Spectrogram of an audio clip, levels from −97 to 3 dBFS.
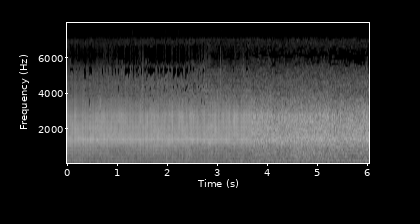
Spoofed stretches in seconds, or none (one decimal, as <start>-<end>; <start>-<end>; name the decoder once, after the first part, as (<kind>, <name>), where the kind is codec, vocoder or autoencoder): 0.0-3.7 (vocoder, Vocos)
